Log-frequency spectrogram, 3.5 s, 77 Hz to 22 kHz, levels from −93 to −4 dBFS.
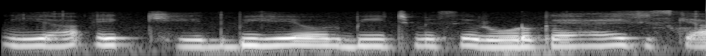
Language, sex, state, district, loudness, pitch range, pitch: Hindi, female, Bihar, Katihar, -17 LUFS, 205-230 Hz, 215 Hz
